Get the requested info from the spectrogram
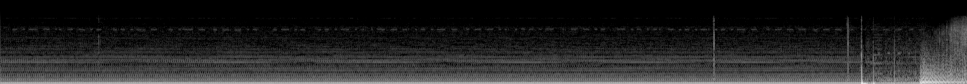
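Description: Steady electrical mains hum with a row of evenly spaced overtones, with a few sharp clicks near the end. Loud music starts abruptly about nine seconds in.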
